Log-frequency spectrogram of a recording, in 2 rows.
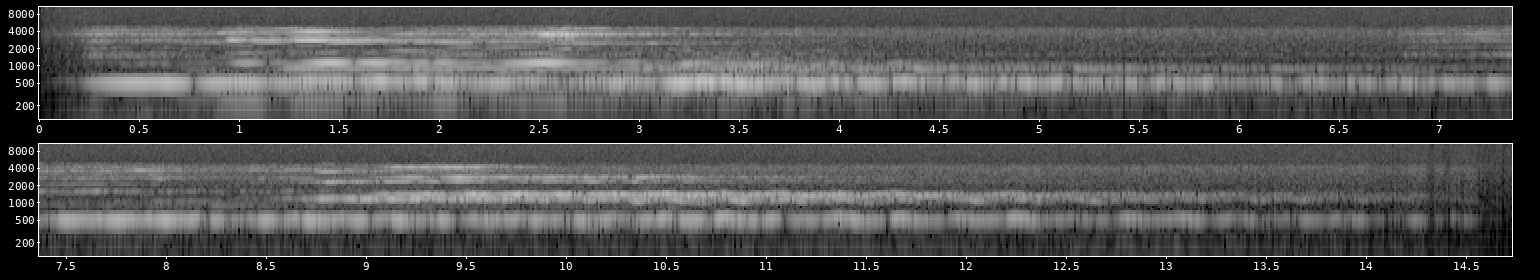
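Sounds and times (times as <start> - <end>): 
waterphone: 0.2 - 14.2.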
